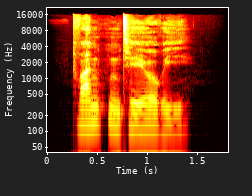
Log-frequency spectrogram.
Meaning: quantum theory
- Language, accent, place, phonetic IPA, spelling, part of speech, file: German, Germany, Berlin, [ˈkvantn̩teoˌʁiː], Quantentheorie, noun, De-Quantentheorie.ogg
